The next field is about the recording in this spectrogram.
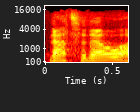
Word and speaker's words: Natanel: Now, sitting next to you, Natanel, I hope I pronounced that right.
